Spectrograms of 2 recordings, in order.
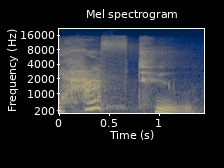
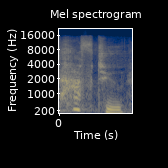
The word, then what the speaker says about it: have to: I have to. Notice I don't say V, I say F. Have. It becomes have to. Have to becomes in pronunciation have to.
